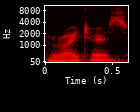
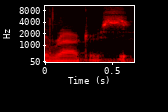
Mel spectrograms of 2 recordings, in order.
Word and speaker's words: Reuters: this piece here is from uh how do you pronounce this is right Reuters or routers or routers right some people call it writers Reuters Reuters let's go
